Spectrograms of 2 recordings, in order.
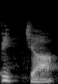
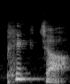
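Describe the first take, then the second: First: The p is plain, without a puff of air. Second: The p has a strong puff of air. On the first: The speaker calls it wrong. "আগে কি বলতাম পিকচার অথবা পিকচা" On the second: The speaker calls it right. "এটাকে আমরা কি বলবো ফিকচা"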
